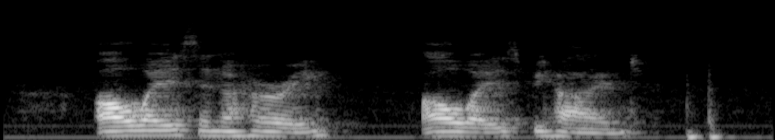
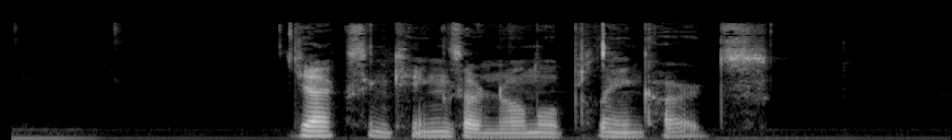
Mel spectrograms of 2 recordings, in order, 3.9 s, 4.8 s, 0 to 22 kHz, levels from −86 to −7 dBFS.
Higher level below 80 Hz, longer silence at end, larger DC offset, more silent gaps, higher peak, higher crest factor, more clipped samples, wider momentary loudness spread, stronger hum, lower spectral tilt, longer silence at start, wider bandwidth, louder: about the same, -58 dBFS vs -62 dBFS; second, 0.25 s vs 0.9 s; neither; neither; about the same, -6 dBFS vs -8 dBFS; second, 22 dB vs 28 dB; neither; first, 18 LU vs 9 LU; neither; first, -9.5 dB/octave vs -3.5 dB/octave; first, 0.5 s vs 0.05 s; second, 6.8 kHz vs 11.5 kHz; first, -26 LUFS vs -33 LUFS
